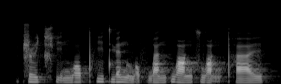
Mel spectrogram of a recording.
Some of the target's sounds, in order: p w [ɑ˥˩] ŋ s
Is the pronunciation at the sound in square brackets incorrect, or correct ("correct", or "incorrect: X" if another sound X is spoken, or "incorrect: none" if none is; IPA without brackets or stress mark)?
incorrect: ɑ˧˥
